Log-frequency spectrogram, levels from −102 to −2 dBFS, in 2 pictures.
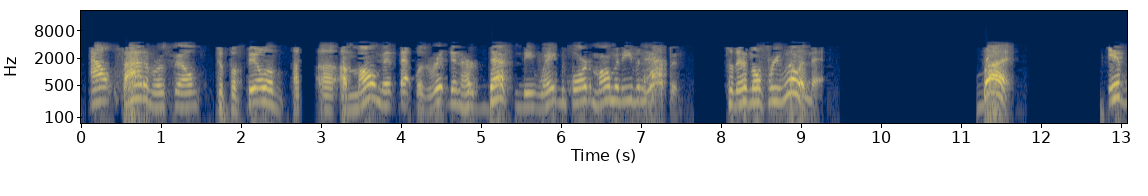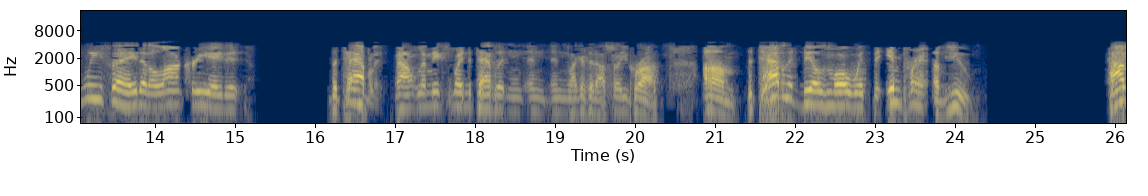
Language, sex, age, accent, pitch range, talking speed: English, male, 50-69, American, 165-215 Hz, 145 wpm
